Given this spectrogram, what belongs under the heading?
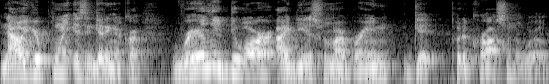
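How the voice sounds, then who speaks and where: A man speaks at a moderate pace with a fairly high pitch and very wide pitch swings, with audible room echo and noticeable background noise. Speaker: podcast host, college student. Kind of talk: casual chat. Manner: stuttering at times.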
